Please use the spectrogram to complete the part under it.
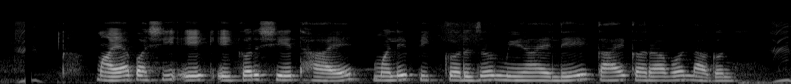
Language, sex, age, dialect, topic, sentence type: Marathi, female, 41-45, Varhadi, agriculture, question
